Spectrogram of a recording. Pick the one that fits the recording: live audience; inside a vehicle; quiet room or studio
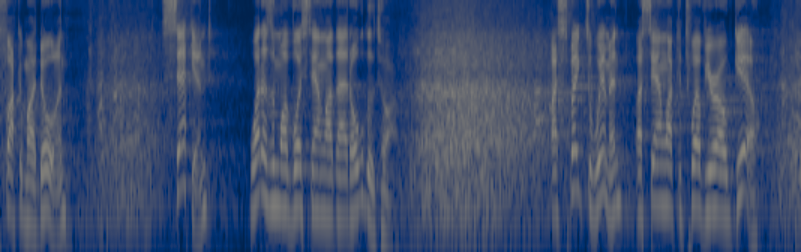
live audience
